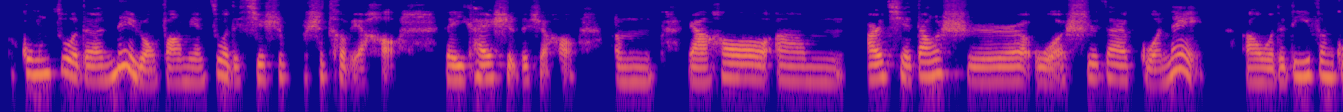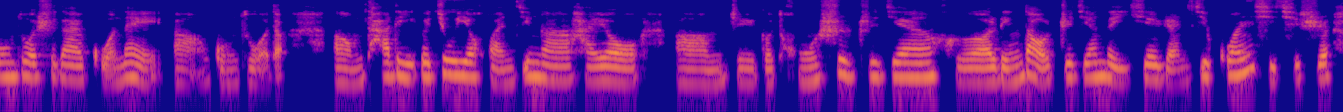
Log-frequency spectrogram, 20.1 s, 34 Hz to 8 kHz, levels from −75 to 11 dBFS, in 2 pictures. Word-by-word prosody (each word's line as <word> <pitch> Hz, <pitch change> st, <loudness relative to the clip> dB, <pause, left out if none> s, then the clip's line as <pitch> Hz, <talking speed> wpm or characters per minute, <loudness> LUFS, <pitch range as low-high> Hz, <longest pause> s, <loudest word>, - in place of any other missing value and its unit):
工 225 Hz, 0 st, +2 dB
作 225 Hz, -5 st, +2 dB
的 160 Hz, -1 st, +1 dB
内 260 Hz, -, +4 dB
容 135 Hz, -10 st, +2 dB
方 150 Hz, -1 st, +1 dB
面 150 Hz, -1 st, -4 dB
做 200 Hz, 0 st, +1 dB
得 155 Hz, -, -5 dB
其 175 Hz, +2 st, -1 dB
实 175 Hz, +2 st, -4 dB
不 185 Hz, -, -20 dB
是 -, -, -2 dB
特 -, -, -2 dB
别 -, -, -3 dB
好， -, -, -1 dB, 0.4 s
在 170 Hz, -, +4 dB
一 165 Hz, -, +5 dB
开 175 Hz, -1 st, +4 dB
始 180 Hz, -, +1 dB
的 160 Hz, -, -4 dB
时 165 Hz, -, -5 dB
候。 -, -, -2 dB, 0.4 s
嗯， 155 Hz, -1 st, -5 dB, 0.3 s
然 150 Hz, -1 st, +5 dB
后， 175 Hz, -1 st, +5 dB
嗯， 160 Hz, -2 st, -1 dB, 0.4 s
而 175 Hz, +1 st, +6 dB
且 180 Hz, -2 st, -1 dB
当 195 Hz, +5 st, +3 dB
时 155 Hz, -4 st, 0 dB
我 155 Hz, -, 0 dB
是 180 Hz, -1 st, 0 dB
在 175 Hz, -2 st, +1 dB
国 140 Hz, -4 st, -2 dB
内， 260 Hz, -, +1 dB, 0.3 s
啊， 150 Hz, -, +1 dB
我 150 Hz, -1 st, +1 dB
的 155 Hz, -, -2 dB
第 195 Hz, +3 st, -1 dB
1 205 Hz, -, +3 dB
份 200 Hz, -2 st, -1 dB
工 190 Hz, 0 st, -1 dB
作 190 Hz, -2 st, +2 dB
是 185 Hz, -, -2 dB
在 170 Hz, -3 st, +1 dB
国 -, -, -3 dB
内， 175 Hz, -5 st, -1 dB
啊， 145 Hz, -2 st, -5 dB, 0.2 s
工 135 Hz, 0 st, -7 dB
作 -, -, -5 dB
的， -, -, -1 dB, 0.4 s
嗯， 145 Hz, -1 st, -2 dB
它 195 Hz, +1 st, +2 dB
的 195 Hz, 0 st, 0 dB
一 180 Hz, -, +2 dB
个 190 Hz, 0 st, +1 dB
就 210 Hz, +2 st, +3 dB
业 195 Hz, -1 st, +4 dB
环 145 Hz, -7 st, -4 dB
境 195 Hz, +5 st, 0 dB
啊， 160 Hz, -2 st, 0 dB
还 155 Hz, -1 st, -2 dB
有， 155 Hz, -2 st, +5 dB, 0.3 s
呃， 140 Hz, -1 st, -2 dB, 0.2 s
这 145 Hz, -1 st, -6 dB
个 140 Hz, -, -4 dB
同 150 Hz, +2 st, -7 dB
事 215 Hz, +3 st, +2 dB
之 195 Hz, 0 st, -5 dB
间 190 Hz, 0 st, +3 dB
和 150 Hz, -5 st, +2 dB
领 150 Hz, +2 st, 0 dB
导 145 Hz, -, +6 dB
之 185 Hz, -, -2 dB
间 185 Hz, +2 st, 0 dB
的 175 Hz, -, +2 dB
一 145 Hz, -2 st, -2 dB
些 170 Hz, +2 st, 0 dB
人 140 Hz, -3 st, -2 dB
际 180 Hz, +4 st, -2 dB
关 210 Hz, +7 st, +2 dB
系， 305 Hz, -, -3 dB
其 340 Hz, -, -5 dB
实， 175 Hz, -, +3 dB
170 Hz, 250 characters per minute, -23 LUFS, 150-190 Hz, 0.4 s, 而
